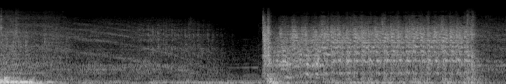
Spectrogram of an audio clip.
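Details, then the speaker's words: Chevelle after sitting 15+ years in a Texas barn, last run caught fire: steady cranking with a brief louder burst but won't run; carburettor fuel-starved, owner suspects mechanical fuel pump isn't pumping. "Hasn't gotten fuel yet. Come on. wants to start. I don't know if that fuel pump's worth it or not."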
